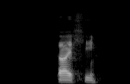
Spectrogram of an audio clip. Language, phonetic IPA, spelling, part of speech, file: Russian, [ˈptaxʲɪ], птахи, noun, Ru-птахи.ogg
- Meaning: 1. inflection of пта́ха (ptáxa): genitive singular 2. inflection of пта́ха (ptáxa): nominative plural 3. nominative plural of птах (ptax)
